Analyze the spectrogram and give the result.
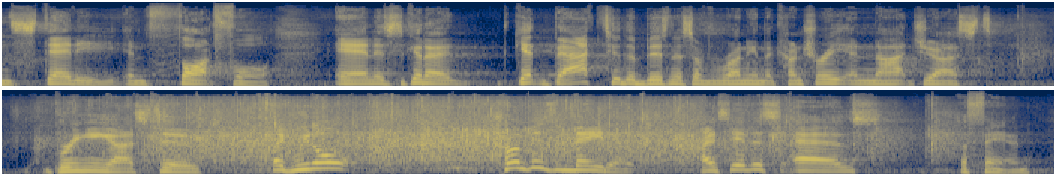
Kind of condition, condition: setting, live audience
